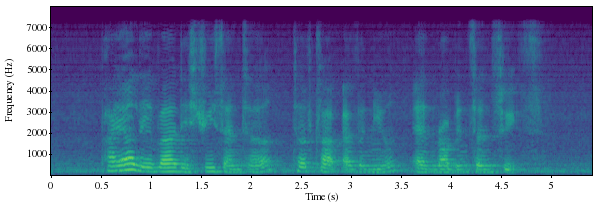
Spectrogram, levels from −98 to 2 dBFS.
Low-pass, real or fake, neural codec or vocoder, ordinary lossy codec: 7.2 kHz; fake; vocoder, 24 kHz, 100 mel bands, Vocos; none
